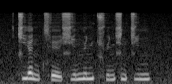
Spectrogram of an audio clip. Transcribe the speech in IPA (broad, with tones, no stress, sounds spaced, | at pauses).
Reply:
t͡ɕ j ɛ˥˩ n t͡sʰ e˨˩ ɪ̯ ɕ i˧˥ n̪ y˥ n t͡ɕʰ y˧˥ n ɕ i˧ n t͡ɕ i˥ ŋ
